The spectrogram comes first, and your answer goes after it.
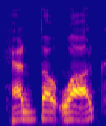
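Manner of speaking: very slow, word by word, as if writing it out; slow dictation. Shown as a demonstration. Teacher writing on the board, dictating slowly to the class. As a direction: draw each word out for the class to copy.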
